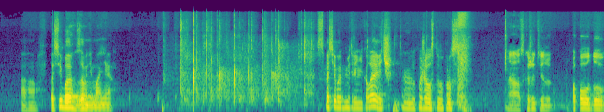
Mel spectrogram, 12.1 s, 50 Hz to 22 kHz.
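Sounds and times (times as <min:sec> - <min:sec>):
small audience clapping: 0:03.2 - 0:06.7.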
